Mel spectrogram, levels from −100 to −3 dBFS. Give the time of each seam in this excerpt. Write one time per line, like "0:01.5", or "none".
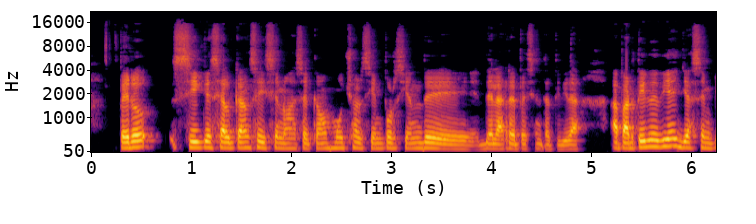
none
